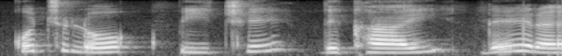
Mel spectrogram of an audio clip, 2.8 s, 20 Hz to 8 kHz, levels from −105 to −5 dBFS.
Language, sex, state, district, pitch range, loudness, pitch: Hindi, female, Madhya Pradesh, Bhopal, 230-305 Hz, -17 LUFS, 245 Hz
